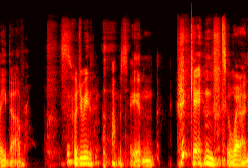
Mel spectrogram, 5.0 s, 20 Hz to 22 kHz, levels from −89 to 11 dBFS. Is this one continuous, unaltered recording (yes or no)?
yes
